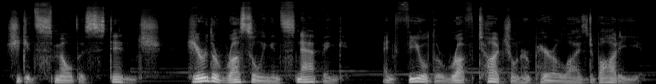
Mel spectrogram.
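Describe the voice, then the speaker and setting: A man's voice: sits low, lively intonation, unhurried, a little mellow. A man giving a scripted narration of a story as its narrator. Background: background music.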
